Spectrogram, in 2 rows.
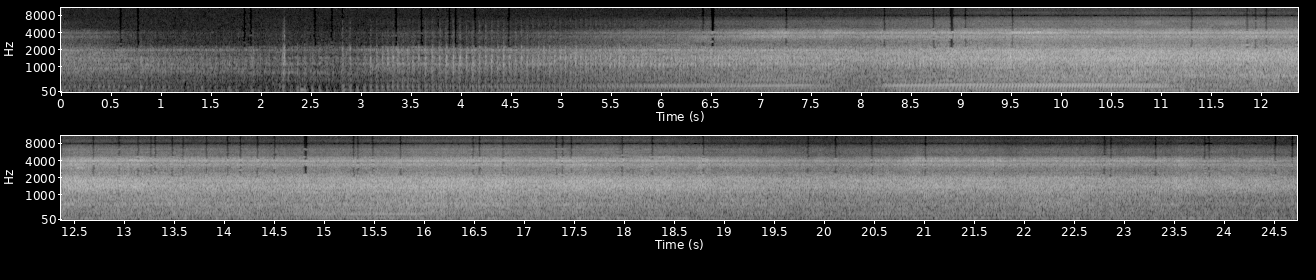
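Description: Armstrong MT500 motorcycle's single-cylinder engine, quiet at first, then pulling away with its note rising. It gets louder about eight seconds in and then runs steadily at road speed.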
